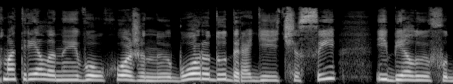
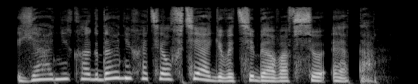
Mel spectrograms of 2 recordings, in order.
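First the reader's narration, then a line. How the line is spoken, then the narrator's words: Whispered in the ear. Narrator (Russian): прошептал Мик мне на ухо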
